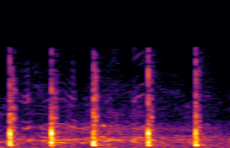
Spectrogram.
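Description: Five sharp knocks land in a steady, slightly uneven rhythm, someone rapping on a door. They are moderately loud, with no talking around them.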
